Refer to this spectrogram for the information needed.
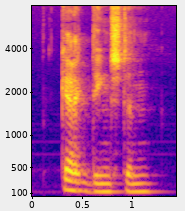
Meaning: plural of kerkdienst
- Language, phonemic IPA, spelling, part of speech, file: Dutch, /ˈkɛrᵊɡˌdinstə(n)/, kerkdiensten, noun, Nl-kerkdiensten.ogg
